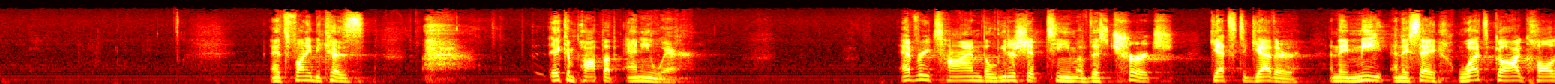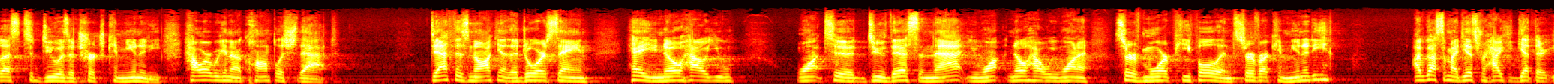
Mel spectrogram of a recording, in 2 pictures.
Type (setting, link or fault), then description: setting, large echoing room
